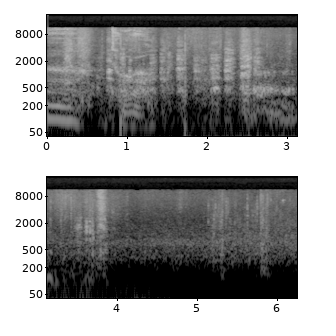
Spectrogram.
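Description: A large dog named Torgal pants heavily in a video game, close and loud with rapid breathy huffs, then quieter, slower panting trails off toward the end.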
